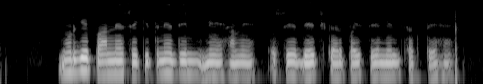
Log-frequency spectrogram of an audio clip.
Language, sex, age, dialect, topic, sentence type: Magahi, male, 46-50, Western, agriculture, question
